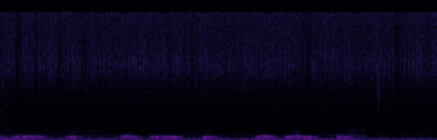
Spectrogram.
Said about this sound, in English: Oops. Okay, it wasn't me. It's actually a pigeon. It's Herbert. He hasn't visited me lately.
